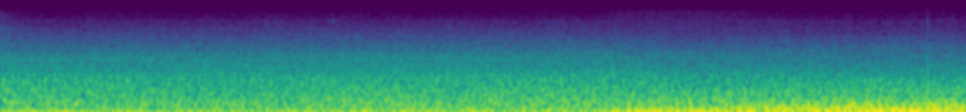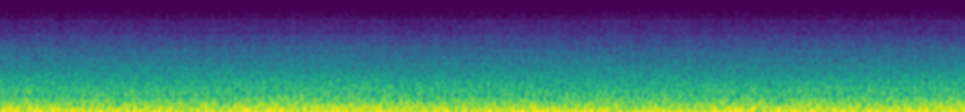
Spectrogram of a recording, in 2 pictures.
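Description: A bus engine rumbles low and grows louder as the bus speeds up.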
